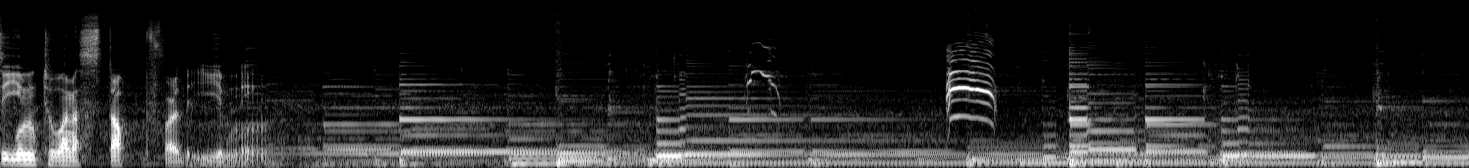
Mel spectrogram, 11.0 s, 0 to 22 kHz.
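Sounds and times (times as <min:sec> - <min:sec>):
acoustic guitar music: 0:00.0 - 0:11.0
bird call rising and falling: 0:05.5 - 0:06.0, 0:07.0 - 0:07.6.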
